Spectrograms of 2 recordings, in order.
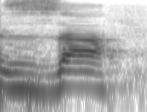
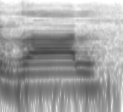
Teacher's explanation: زا کو جب ہم پروناؤن کرتے ہیں تو اس میں سیٹی آتی ہے، زا۔ لیکن زال میں سیٹی نہیں آتی ہے، زال کو نرمی سے پڑھتے ہیں، زال۔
